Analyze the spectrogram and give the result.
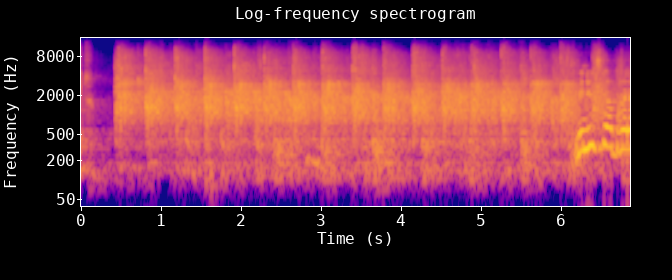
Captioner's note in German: Beifall Freie Demokraten und vereinzelt SPD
